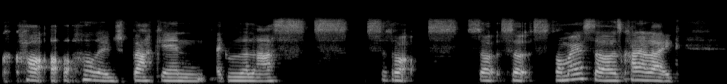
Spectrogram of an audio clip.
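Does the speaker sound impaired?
Yes: stuttering; onset at age 3, inherited from mother who also stutters, more covertly; age 23, in and out of speech therapy, many therapists, not currently attending; more severe than mother's; here repeated sounds, prolonged sounds.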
